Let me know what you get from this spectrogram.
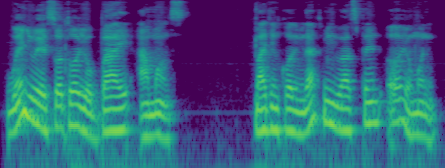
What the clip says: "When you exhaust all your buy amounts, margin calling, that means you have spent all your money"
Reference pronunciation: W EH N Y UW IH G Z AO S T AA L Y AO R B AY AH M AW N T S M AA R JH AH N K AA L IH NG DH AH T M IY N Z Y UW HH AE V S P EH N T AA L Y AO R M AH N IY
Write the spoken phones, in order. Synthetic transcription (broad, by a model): W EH N Y UW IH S AO T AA Y AO B AY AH M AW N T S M AA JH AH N K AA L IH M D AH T M IY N Y UW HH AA S P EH N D AA L Y AO M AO N IY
